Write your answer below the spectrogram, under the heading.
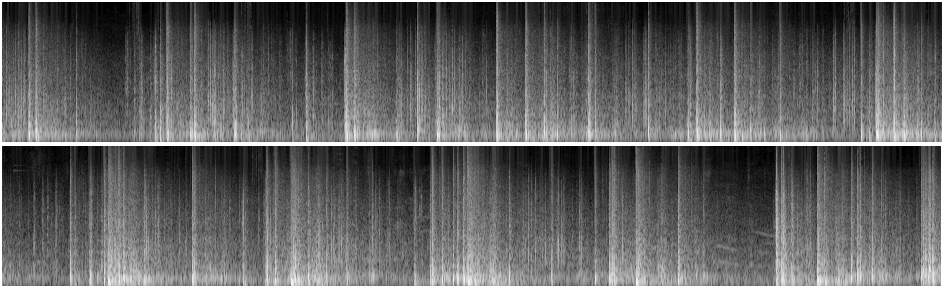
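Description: Aerial fireworks shells bursting in dense, uneven volleys of sharp bangs and booms, each trailed by an echo.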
